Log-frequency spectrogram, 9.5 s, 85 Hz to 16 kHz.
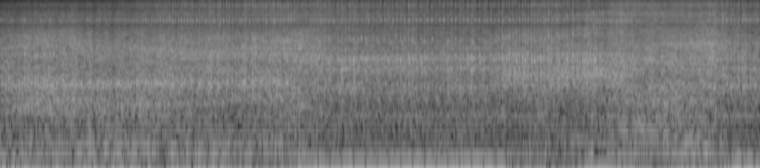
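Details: Newly overhauled 5.9 12-valve Cummins diesel, about 500 hp, swapped into a Ford chassis farm truck, first start after install: deep, steady idle with even low throb, no knocking or misses; healthy idle.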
